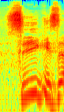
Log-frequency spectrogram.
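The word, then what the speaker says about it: Czech: सी किसे अपन कहते हैं, इसका प्रोनाउंसिएशन सीक होता है, ठीक है।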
